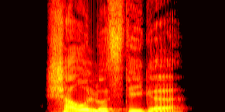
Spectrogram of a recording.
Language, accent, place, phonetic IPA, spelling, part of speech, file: German, Germany, Berlin, [ˈʃaʊ̯ˌlʊstɪɡə], Schaulustige, noun, De-Schaulustige.ogg
- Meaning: 1. female equivalent of Schaulustiger: female rubbernecker, female onlooker 2. inflection of Schaulustiger: weak nominative singular 3. inflection of Schaulustiger: strong nominative/accusative plural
